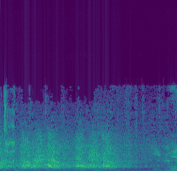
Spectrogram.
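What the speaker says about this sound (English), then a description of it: "How about some applause for the defense there?" A stadium crowd at an American football game cheers and applauds in a broad, sustained roar that swells and eases, loud and somewhat distant, with no voice over it.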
